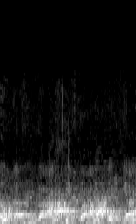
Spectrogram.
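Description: A young girl reciting a Hindi poem into a microphone, in a high child's voice that runs on without a pause.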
